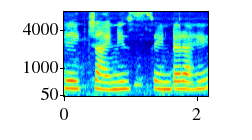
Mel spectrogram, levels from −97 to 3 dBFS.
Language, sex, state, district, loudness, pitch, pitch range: Marathi, female, Maharashtra, Chandrapur, -25 LUFS, 270 Hz, 260-280 Hz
